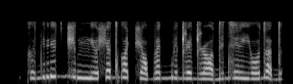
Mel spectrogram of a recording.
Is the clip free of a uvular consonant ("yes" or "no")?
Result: yes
